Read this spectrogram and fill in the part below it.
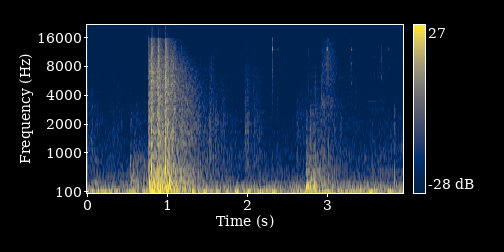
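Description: Gunfire in a first-person shooter game, with two loud, close blasts about two seconds apart, each a sharp crack trailing into a rumbling decay over constant background noise.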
